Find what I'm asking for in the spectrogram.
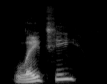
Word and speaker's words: laity: The practice was later institutionalized by Pope Urban II, who in 1091 decreed that on Ash Wednesday, everyone, clergy, laity, you familiar with that word, L-A-I-T-Y? – It's pronounced somewhere, something else. – Clerk and laity? – Laity. There you go.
